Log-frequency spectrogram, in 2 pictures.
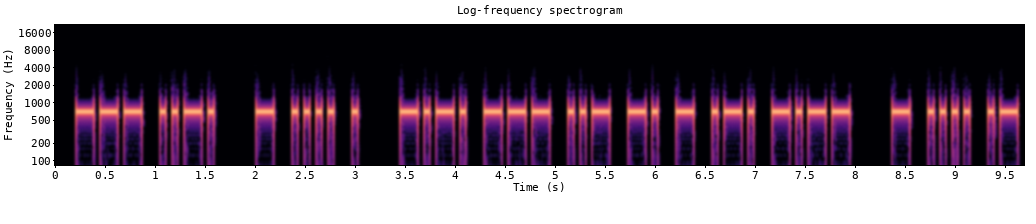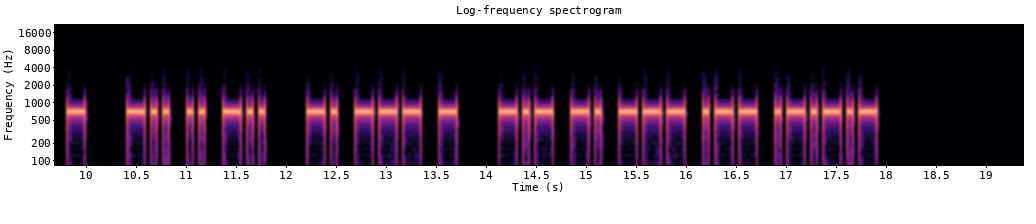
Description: Morse code, heard as a keyed tone, about 19 wpm, 700 Hz. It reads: OF THE COUNTRY THAT DID NOT KNOW.
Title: Sentences from Top 1600 Words 20wpm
